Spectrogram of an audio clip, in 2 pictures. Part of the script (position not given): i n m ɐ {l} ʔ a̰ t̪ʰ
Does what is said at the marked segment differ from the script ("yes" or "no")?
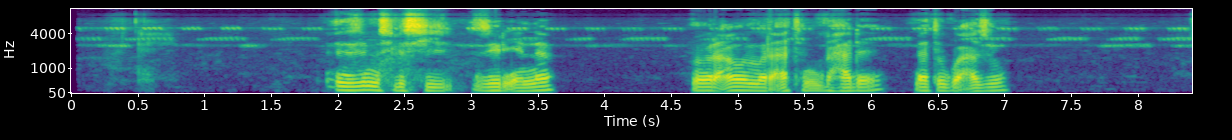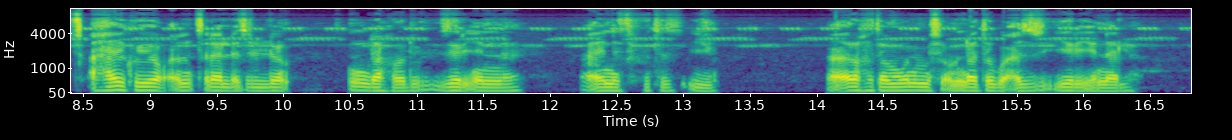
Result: yes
